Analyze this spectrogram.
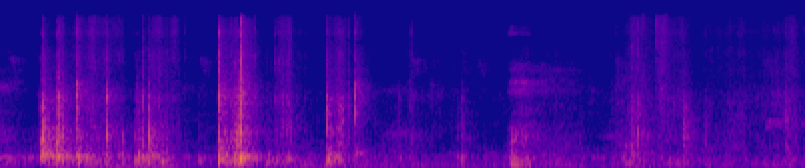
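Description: Scattered knocks and clicks of hands handling a blue plastic electric sprayer tank and working at the cover on its top; no pump motor is running.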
